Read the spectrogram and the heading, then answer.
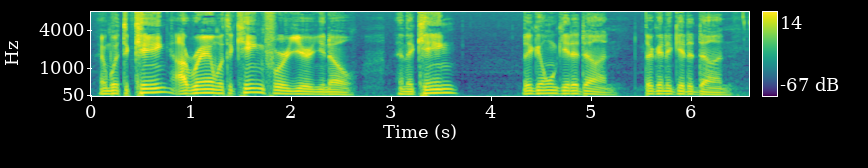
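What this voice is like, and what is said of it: Shaquille O'Neal impression. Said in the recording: “You said you had a Shaq impersonation, and you have a Shaq impersonation.”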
